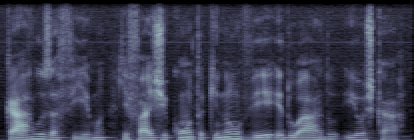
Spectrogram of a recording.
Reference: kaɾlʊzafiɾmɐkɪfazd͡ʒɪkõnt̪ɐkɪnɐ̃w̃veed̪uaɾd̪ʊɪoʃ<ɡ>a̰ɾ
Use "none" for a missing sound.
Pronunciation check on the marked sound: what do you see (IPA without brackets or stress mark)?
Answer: k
